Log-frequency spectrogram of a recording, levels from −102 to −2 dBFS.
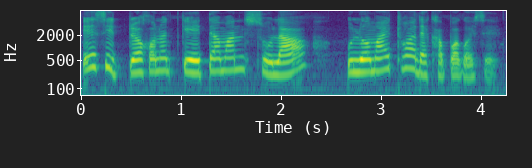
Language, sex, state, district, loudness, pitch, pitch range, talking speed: Assamese, female, Assam, Sonitpur, -19 LUFS, 270 Hz, 250-310 Hz, 125 wpm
